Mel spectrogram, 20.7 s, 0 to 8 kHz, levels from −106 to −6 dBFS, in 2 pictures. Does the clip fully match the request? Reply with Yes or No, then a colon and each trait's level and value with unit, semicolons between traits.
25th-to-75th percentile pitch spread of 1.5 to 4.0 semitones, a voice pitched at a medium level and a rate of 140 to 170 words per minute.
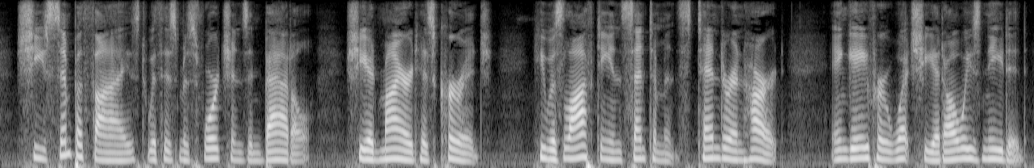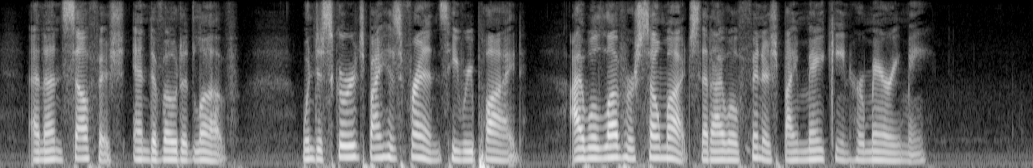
Yes: average, 2.9 semitones; medium, 160 Hz; average, 155 wpm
